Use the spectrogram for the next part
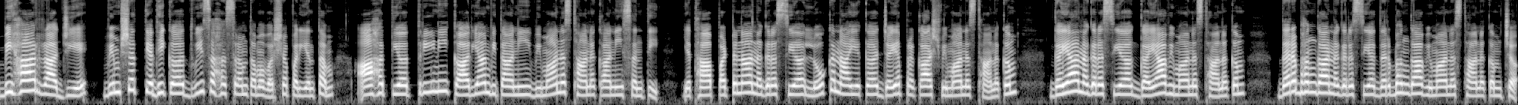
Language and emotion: Sanskrit, neutral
